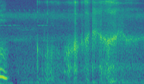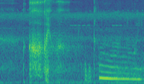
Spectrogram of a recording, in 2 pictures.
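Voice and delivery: breathy unvoiced hmm, very soft; whispered hmm. Real, not acted. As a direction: think it over in a hushed breath. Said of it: "pondering sound, whispered". (息だけでささやく「うーん」)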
